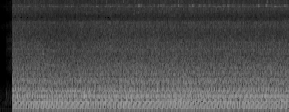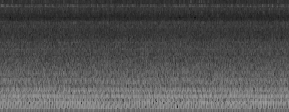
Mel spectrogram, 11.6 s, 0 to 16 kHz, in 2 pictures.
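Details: Bobcat skid steer with Harbor Freight Predator 670 22 hp engine swap, on old exhaust with paint curing off; steady even idle, constant low drone, no misses or knocks; normal idle, starts and runs, smoke improving.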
